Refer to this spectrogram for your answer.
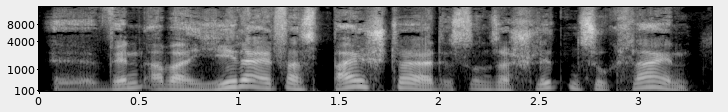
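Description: Man voicing a brash storybook husky, loud and mocking, a little higher than his own voice. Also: expressive, moderate pace, no room sound, studio quality. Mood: thoughtful. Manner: loud, teasing. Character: boisterous male husky, mocking.

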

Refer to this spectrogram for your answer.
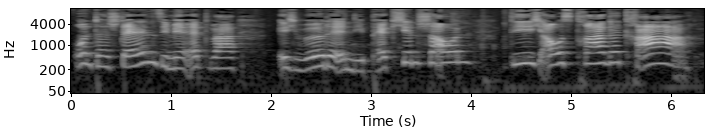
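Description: A woman voicing a grumpy male raven postman who croaks loudly between his words in a storybook. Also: high-pitched, voice pushed up, heavily acted. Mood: indignant. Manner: loud croaks, quick indignant outbursts.

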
